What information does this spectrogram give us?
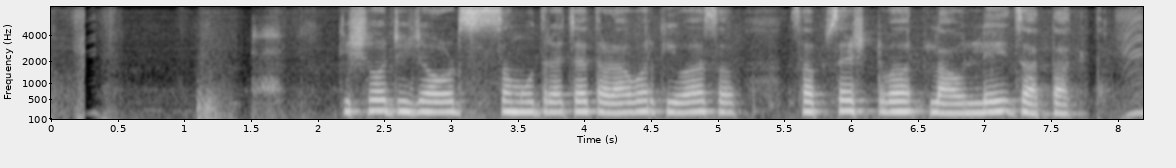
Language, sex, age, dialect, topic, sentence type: Marathi, male, 18-24, Varhadi, agriculture, statement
